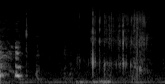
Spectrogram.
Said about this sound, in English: Can we just get the crunches audible? Can you bite a slice?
